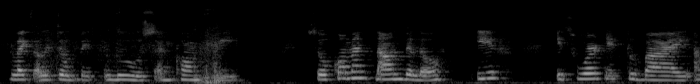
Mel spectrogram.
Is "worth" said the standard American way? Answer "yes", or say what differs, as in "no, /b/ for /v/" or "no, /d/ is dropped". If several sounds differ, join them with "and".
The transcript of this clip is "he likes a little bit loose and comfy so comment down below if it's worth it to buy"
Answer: no, /t/ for /θ/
